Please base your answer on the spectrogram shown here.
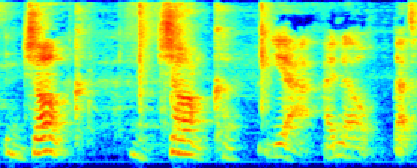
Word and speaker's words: JNCK: They're actually pronounced junk.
